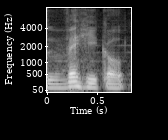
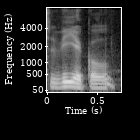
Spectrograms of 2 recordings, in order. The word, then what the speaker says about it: vehicle: Okay, many students and people pronounce this word wrong as vehicle. So it's not vehicle, it's vehicle, vehicle, vehicle, right?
